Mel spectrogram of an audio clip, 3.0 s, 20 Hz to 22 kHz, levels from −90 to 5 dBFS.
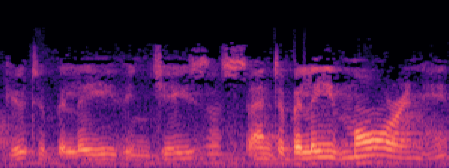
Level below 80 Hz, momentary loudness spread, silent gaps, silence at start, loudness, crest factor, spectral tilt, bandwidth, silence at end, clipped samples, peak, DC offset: -58 dBFS; 11 LU; none; 0 s; -21 LUFS; 16 dB; -5.5 dB/octave; 7.6 kHz; 0 s; under 0.1%; -4 dBFS; under 0.1%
